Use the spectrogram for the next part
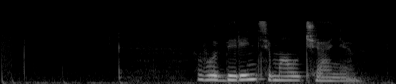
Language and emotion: Russian, neutral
